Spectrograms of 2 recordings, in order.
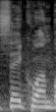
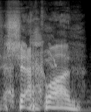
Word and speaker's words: Saquon: You butchered Saquon Barkley's name, which you did. – Shaquan. – Called him Shaquan Barkley.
